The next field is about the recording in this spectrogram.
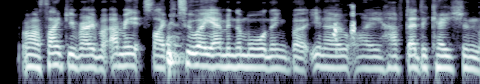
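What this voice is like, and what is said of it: British accent. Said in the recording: “Is your accent? Are you from the UK?”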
